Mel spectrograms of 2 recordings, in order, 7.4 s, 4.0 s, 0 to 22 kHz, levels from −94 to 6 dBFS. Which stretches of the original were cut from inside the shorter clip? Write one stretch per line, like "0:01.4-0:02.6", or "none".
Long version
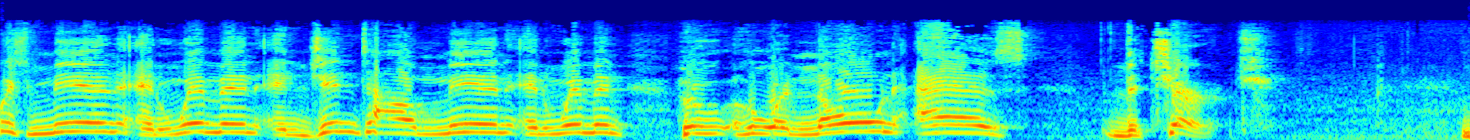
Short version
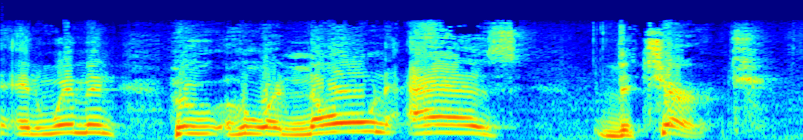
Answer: none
